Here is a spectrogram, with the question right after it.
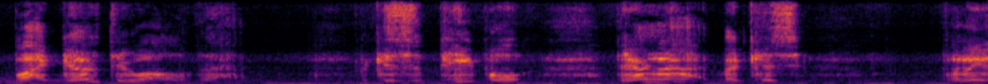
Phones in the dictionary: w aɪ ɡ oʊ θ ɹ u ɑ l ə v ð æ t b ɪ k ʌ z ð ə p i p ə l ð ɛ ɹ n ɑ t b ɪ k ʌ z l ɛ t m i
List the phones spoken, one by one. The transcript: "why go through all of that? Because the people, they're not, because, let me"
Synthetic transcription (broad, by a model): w aɪ ɡ oʊ θ ɹ u ɑ l ə v ð æ t b ɪ k ʌ z p i p l ð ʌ ɹ n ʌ t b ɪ k ʌ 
